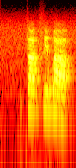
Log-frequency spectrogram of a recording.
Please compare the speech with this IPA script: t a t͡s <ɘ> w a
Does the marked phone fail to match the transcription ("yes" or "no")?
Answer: yes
